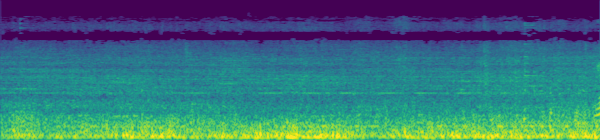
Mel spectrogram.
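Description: Empty freight tank cars rolling past at low speed, their steel wheels giving a steady rumble and clickety-clack over the rail joints.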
